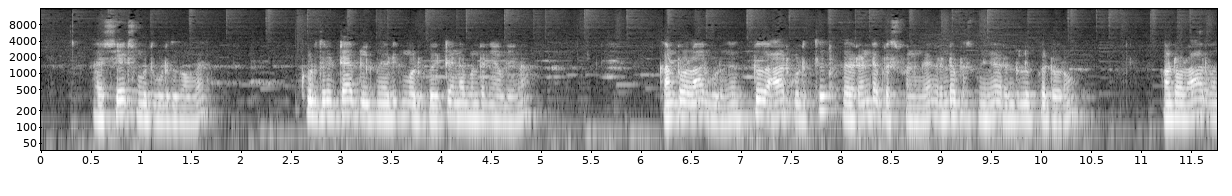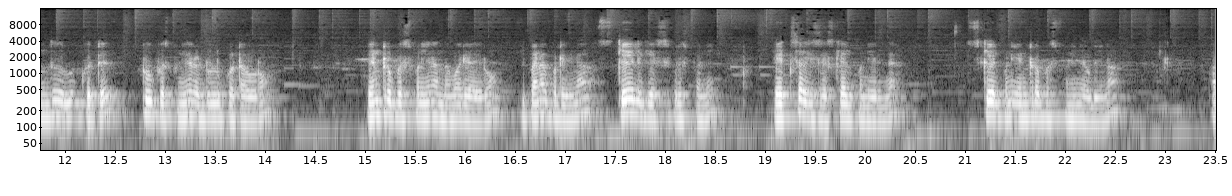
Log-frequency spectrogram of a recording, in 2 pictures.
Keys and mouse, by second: 1.6 Tab, 4.6-5.9 drag, 8.3 ctrl+r.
